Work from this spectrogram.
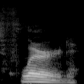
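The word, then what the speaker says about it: flerd: and that word is flird. I think I'm saying it right. Is that right? yep, that's correct.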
